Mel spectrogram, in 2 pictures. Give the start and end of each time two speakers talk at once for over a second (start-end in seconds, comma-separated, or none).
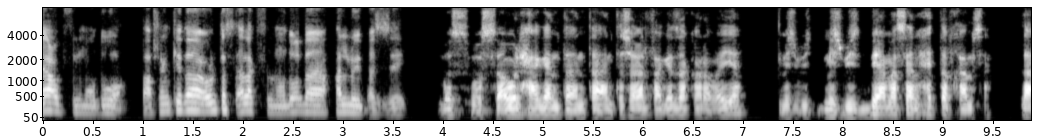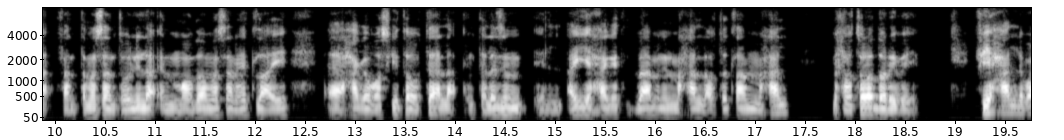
none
